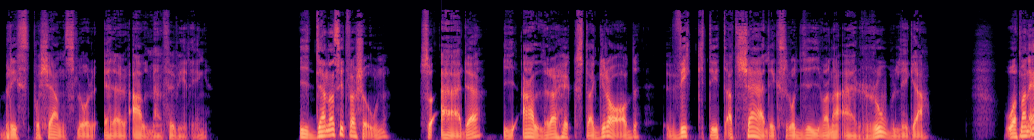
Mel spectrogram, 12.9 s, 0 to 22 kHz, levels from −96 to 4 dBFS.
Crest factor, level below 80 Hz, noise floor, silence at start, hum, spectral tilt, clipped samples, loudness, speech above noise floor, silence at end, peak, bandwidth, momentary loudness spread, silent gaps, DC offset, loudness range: 18 dB; -34 dBFS; under -90 dBFS; 0 s; none; -6 dB/octave; under 0.1%; -18 LUFS; over 73 dB; 0 s; 0 dBFS; 16.5 kHz; 11 LU; none; under 0.1%; 4 LU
